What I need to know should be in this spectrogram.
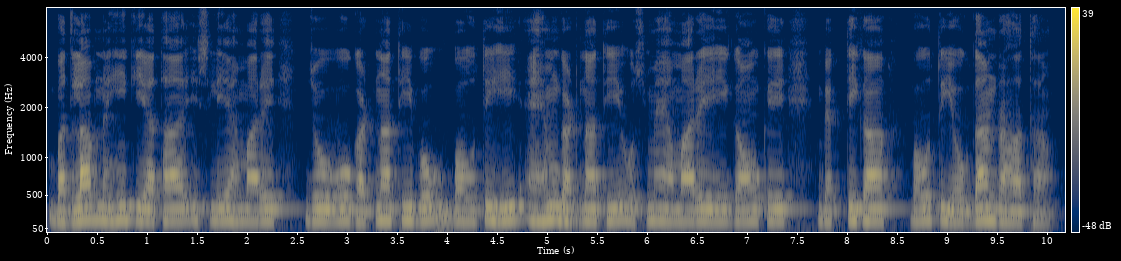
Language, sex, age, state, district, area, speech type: Hindi, male, 45-60, Rajasthan, Karauli, rural, spontaneous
